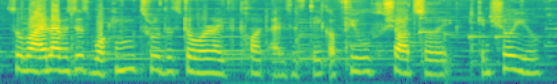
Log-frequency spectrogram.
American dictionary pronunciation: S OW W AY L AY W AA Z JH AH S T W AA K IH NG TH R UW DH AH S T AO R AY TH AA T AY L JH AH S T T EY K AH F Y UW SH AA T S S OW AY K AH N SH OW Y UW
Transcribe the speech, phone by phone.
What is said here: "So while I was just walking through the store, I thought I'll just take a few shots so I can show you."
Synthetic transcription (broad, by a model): S OW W AY L AY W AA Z JH AH S T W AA K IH NG T R UW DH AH S T AO R AY T AA T AY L JH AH S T T EY K AH F Y UW SH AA T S S OW AY K AH N SH OW Y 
